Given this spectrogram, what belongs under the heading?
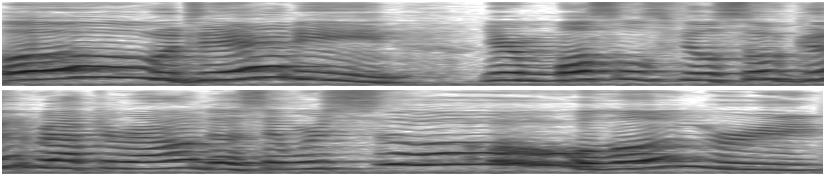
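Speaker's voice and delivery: over-the-top, very high, exaggerated falsetto, slow. Narrator reads Frank needling his partner Dash in the car, in a high exaggerated falsetto. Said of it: "speaking in a high exaggerated falsetto".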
